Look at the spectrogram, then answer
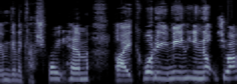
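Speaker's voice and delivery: furious outburst, fury boiling over all at once. Retelling a book scene where a mother hears shocking news: imitating Denny losing her mind. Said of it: "Denny loses her mind".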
